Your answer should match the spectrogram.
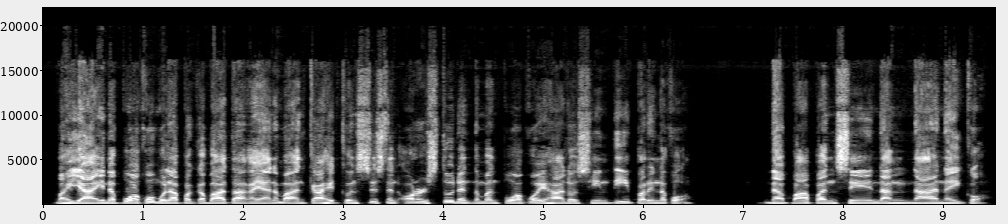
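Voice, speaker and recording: A man reading a scripted dramatic story as a radio storyteller, measured and earnest. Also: fairly high pitch, dry recording. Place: dry studio.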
